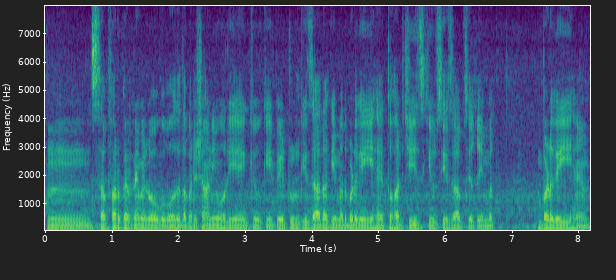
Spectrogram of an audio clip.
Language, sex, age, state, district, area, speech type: Urdu, male, 18-30, Uttar Pradesh, Siddharthnagar, rural, spontaneous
